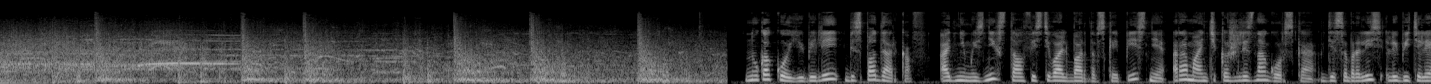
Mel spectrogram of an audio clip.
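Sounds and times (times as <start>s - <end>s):
fireworks bursting at a City Day celebration: 0.0s - 7.3s
outdoor crowd noise: 0.0s - 7.3s
speech: 0.8s - 1.2s, 7.5s - 14.3s.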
